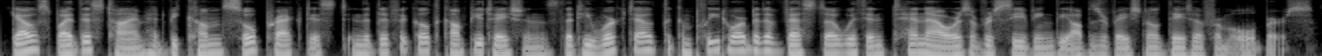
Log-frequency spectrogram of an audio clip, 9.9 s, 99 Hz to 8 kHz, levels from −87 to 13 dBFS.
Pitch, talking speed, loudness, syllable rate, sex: 120 Hz, 190 wpm, -20 LUFS, 5.6 syllables/s, male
